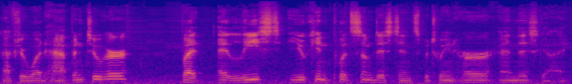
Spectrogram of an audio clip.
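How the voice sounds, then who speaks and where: Lower-voiced man, earnest and halting. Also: pushed and bright, a little hiss or hum. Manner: earnest, halting, full of fillers. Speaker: podcast co-host. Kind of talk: satirical podcast chat.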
